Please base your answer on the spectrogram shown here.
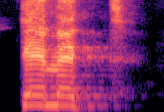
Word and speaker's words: Kemet: Se pronuncia kemet.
